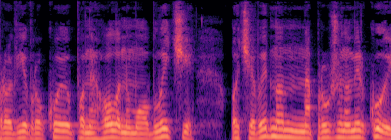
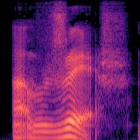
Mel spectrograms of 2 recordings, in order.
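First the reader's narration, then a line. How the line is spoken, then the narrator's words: Muttering. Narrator (Ukrainian): забурмотів Сіріус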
